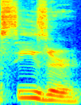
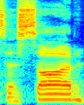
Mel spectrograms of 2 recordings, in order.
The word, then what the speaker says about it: Cesar: Cesar Salazar uh you know his name isn't Caesar Don't Call Him Caesar because he isn't a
